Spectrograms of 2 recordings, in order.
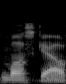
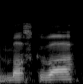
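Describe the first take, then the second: First: The city name is said the American way. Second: The city name is said the Russian way. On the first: "Most Americans refer to it as Moscow" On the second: "typically Russians call it Moskva"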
